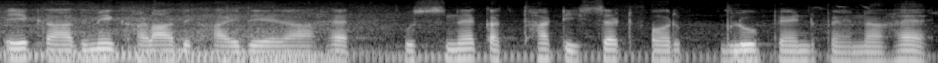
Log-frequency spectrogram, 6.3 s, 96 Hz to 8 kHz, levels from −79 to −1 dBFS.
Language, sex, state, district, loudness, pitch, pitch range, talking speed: Hindi, male, Jharkhand, Deoghar, -19 LUFS, 115 Hz, 110-130 Hz, 145 wpm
